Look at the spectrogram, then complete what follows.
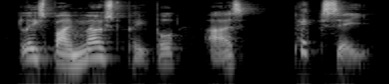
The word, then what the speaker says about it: PXE: by most people as pixie so kinda like pixie dust or fairy dust and my daughter loves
